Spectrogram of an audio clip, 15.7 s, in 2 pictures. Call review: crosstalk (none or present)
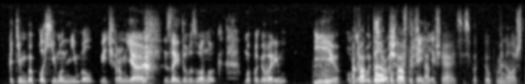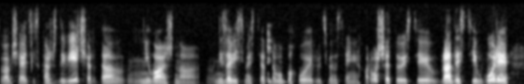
present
